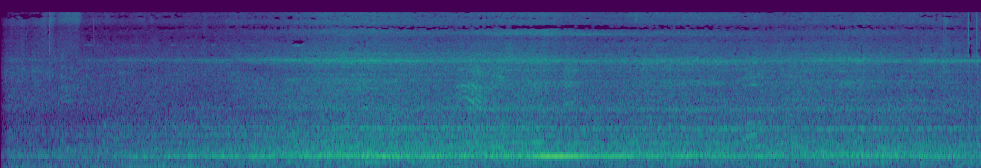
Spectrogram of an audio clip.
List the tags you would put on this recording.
Sound effects > Vehicles
field-recording
Tampere
tram

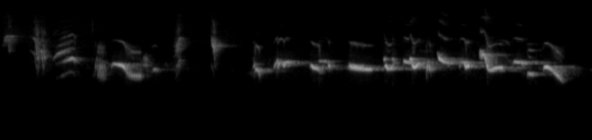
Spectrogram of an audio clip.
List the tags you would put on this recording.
Sound effects > Animals
birds
nature
field-recording
chirp
morning
songbird
Bird
blackcap

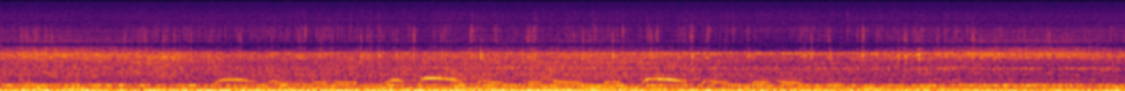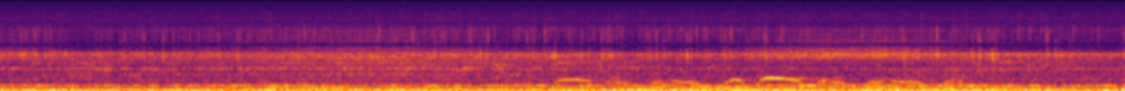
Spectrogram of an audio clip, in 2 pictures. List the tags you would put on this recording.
Soundscapes > Nature
weather-data
data-to-sound
alice-holt-forest
phenological-recording
sound-installation
soundscape
Dendrophone
natural-soundscape
modified-soundscape
raspberry-pi
artistic-intervention
field-recording
nature

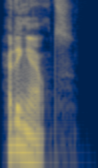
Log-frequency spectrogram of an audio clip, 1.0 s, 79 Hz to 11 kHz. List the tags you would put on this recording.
Speech > Solo speech
FR-AV2
Adult
Single-mic-mono
VA
2025
Generic-lines
mid-20s
Hypercardioid
Tascam
Sennheiser
Shotgun-microphone
Shotgun-mic
heading-out
moving
Voice-acting
july
Male
Calm
MKE600
MKE-600

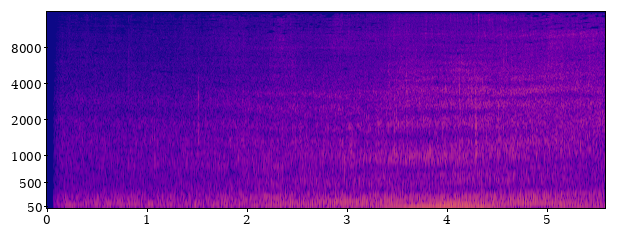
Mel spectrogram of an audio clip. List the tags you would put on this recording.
Sound effects > Vehicles
vehicle
rain
tampere

